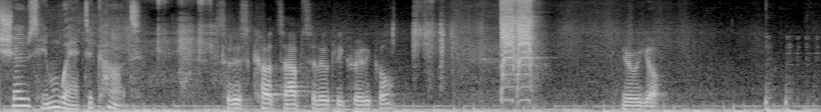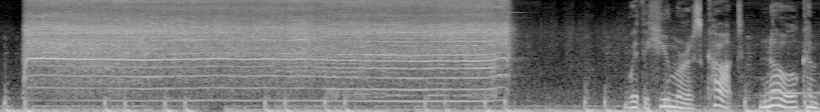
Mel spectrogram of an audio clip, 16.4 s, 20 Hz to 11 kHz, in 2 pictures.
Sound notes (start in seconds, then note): 5.0 drill buzzing; 8.4 drill whirring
